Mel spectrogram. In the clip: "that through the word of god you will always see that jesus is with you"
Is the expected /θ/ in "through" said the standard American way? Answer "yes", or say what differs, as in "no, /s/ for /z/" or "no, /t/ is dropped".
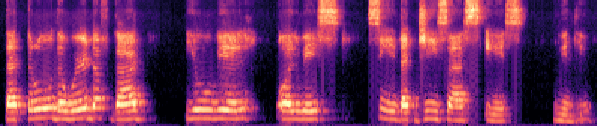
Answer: no, /t/ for /θ/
